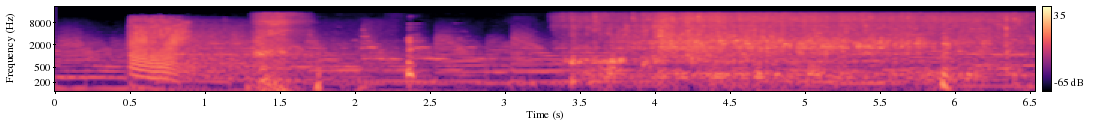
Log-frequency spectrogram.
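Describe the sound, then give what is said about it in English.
Loud, buzzy fart sound effects played from a soundboard sputter and change pitch over several seconds, ending in a longer wet, rushing stretch with a few sharp pops, with no talking. “who else here has to cut a fart?”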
